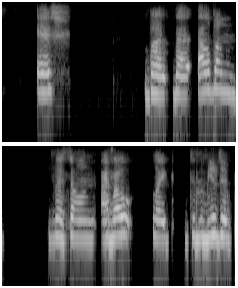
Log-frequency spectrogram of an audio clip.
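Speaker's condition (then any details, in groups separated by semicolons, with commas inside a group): Cerebellar ataxia; caused by brain bleed, unsteady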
